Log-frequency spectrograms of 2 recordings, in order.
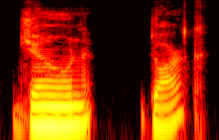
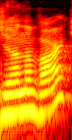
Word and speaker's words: Joan of Arc: Joan D'Arc. Did I pronounce that correctly? St. Joan of Arc, you got it. We throw a fancy D in there every now and then.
